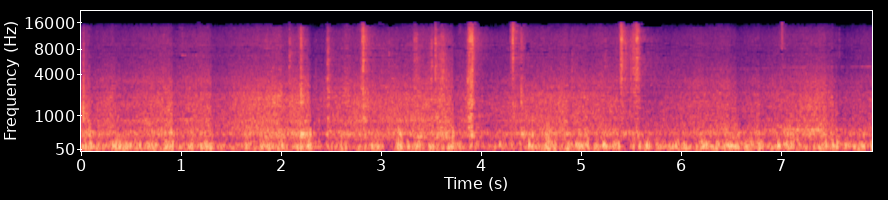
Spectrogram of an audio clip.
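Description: Sharp metal clicks and clinks, about half a dozen, as a steel bolt and rod are fitted into a bracket on a stainless-steel guide arm. A steady low rumble runs underneath.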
